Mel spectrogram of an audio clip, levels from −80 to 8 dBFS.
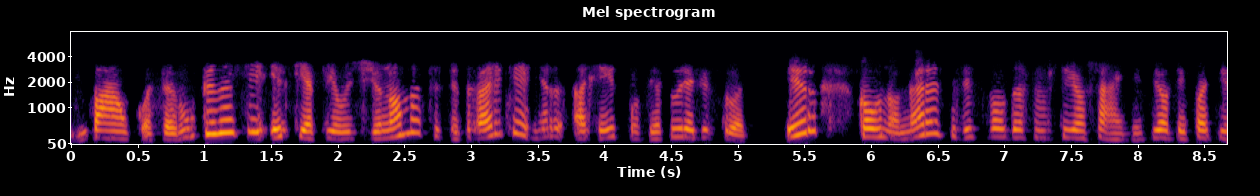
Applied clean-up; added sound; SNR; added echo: neural mask model Resemble Enhance denoiser.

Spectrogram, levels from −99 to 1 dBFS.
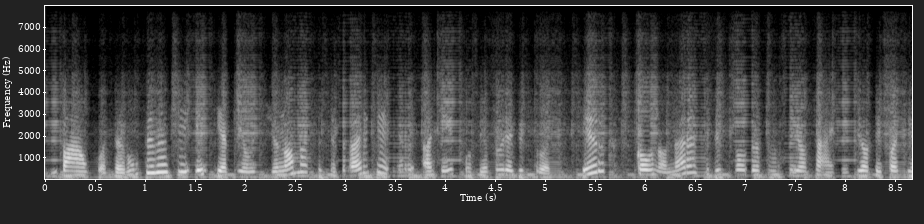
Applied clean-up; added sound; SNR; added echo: neural mask model RNNoise.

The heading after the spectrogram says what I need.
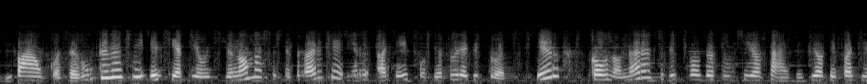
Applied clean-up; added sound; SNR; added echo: neural separator model SepFormer DNS4.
